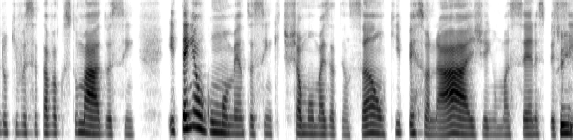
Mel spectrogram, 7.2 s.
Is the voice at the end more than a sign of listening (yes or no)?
yes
